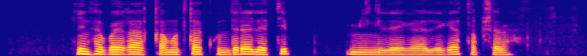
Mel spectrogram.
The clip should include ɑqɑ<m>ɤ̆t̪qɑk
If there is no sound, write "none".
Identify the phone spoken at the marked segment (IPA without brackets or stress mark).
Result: m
